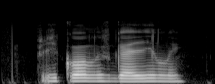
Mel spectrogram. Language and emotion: Russian, neutral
